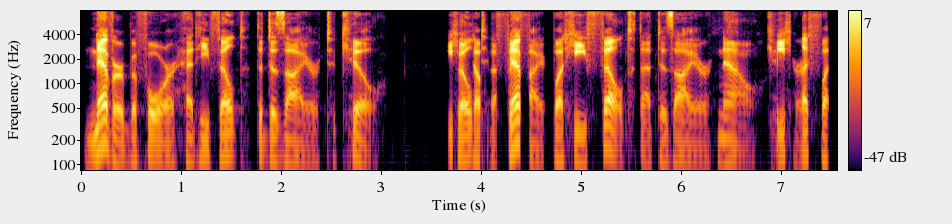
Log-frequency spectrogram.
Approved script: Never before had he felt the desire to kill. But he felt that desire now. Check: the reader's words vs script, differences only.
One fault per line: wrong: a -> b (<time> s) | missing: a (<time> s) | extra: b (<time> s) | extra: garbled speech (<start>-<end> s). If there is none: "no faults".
extra: garbled speech (3.7-4.6 s)
extra: garbled speech (6.9-7.5 s)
